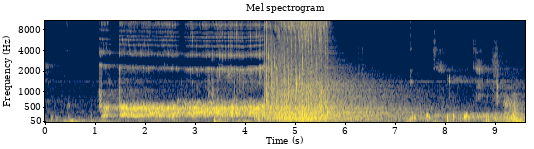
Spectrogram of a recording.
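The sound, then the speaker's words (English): Someone takes a long sip from a can of Rockstar energy drink: a sustained fizzy, hissing slurp of liquid that swells loudly in the middle, then fades into a few softer gulping sounds. “First sip of the day.”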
